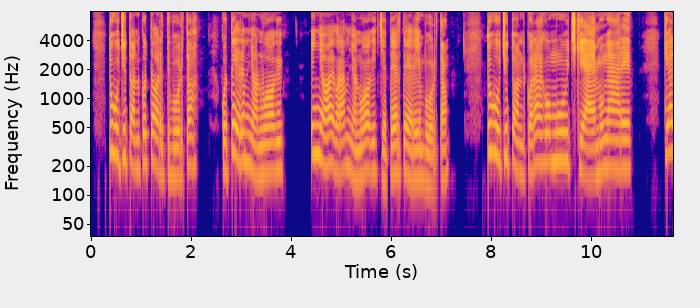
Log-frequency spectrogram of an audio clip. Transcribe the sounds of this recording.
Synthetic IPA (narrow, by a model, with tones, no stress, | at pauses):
tu˦ku˨t͡ʃu˦tɔ˨nko˦tɔ˦ɾe˨ti˨bo˨ɾtɔ˦ | ko˨te˦˨ɾe˦m˦ɲɔ˨nwɔ˦kɪ˦k̚ | ɪ˦ɲɔ˨˦e˦ko˨ɾa˦mɲɔ˨nwɔː˦kɪ˦k̚t͡ʃe˨tɛ˦rtɛ˦˨ɾe˦mbo̰˨ɾtɔ˦ | tu˦ku˨t͡ʃu˦tɔ˨nko˨ɾa˦ko˦mu˦t͡ʃkɪ˨a˨e˨mʊ˦ŋa˦ɾɛ˦t̚ | kjɔ˦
